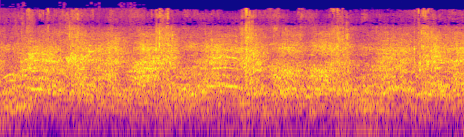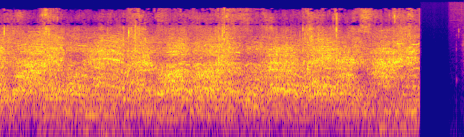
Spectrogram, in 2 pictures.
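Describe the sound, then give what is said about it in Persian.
A large crowd of university students chants in unison at a protest rally, loud and relentless, with the rhythmic shouting cutting off abruptly just before the end. “امروز هم دانشگاهیان آقای روحی تجمع اعتراضی پرتعدادی رو شکل دادن که صدای یکی از اعتراضهای اونها رو میتونیم بشنویم.”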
